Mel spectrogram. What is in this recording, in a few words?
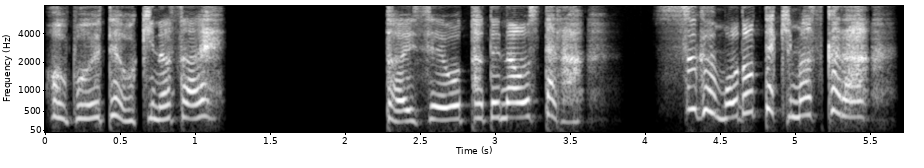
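RETREAT, Japanese; Danuvia43M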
